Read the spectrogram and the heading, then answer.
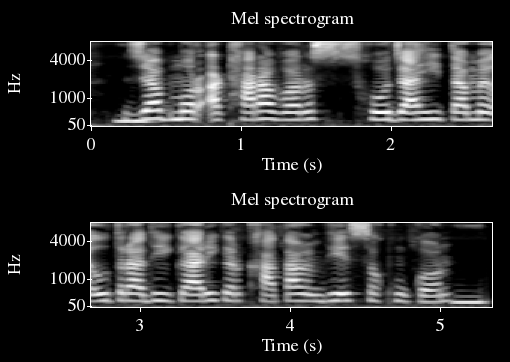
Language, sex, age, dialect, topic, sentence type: Chhattisgarhi, female, 25-30, Northern/Bhandar, banking, question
